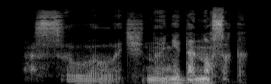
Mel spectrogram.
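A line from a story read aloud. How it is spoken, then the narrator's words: Grumbling. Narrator (Russian): пробурчал Бун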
